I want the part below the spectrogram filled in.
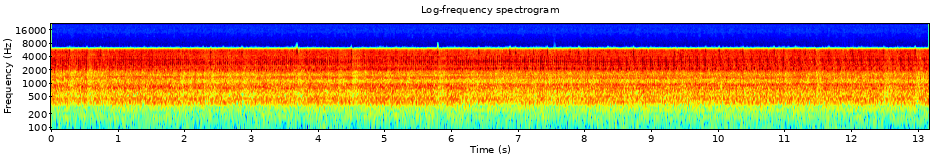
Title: Alfa Romeo 156 1.8 TS ticking engine noise cold start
